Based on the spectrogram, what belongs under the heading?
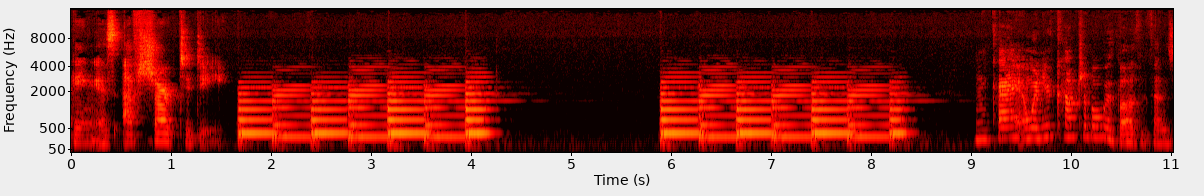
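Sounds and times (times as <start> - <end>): piano alternating two notes: 1.7 - 4.4, 5.9 - 8.6.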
